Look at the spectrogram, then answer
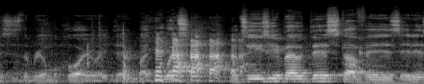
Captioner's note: laughs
